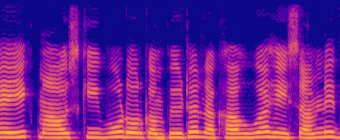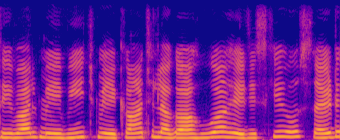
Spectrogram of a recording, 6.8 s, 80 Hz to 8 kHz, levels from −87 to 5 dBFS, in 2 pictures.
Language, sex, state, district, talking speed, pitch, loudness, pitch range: Hindi, female, Maharashtra, Washim, 185 wpm, 245 Hz, -15 LUFS, 235-270 Hz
